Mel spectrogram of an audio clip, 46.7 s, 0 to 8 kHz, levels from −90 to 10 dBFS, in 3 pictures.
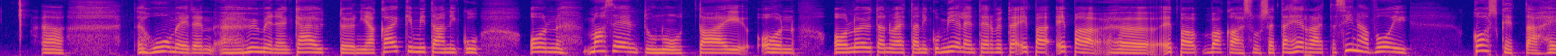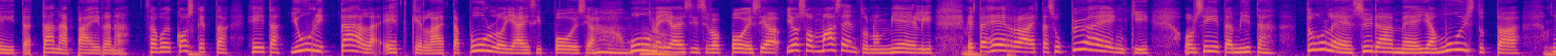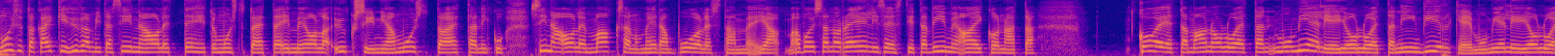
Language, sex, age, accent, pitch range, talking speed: Finnish, female, 30-49, native, 190-235 Hz, 130 wpm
